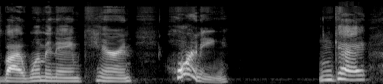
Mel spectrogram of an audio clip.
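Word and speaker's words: Horney: a woman named Karen Horny. Okay. And not spelled like horny, horny, horny, but spelled like hornet.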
